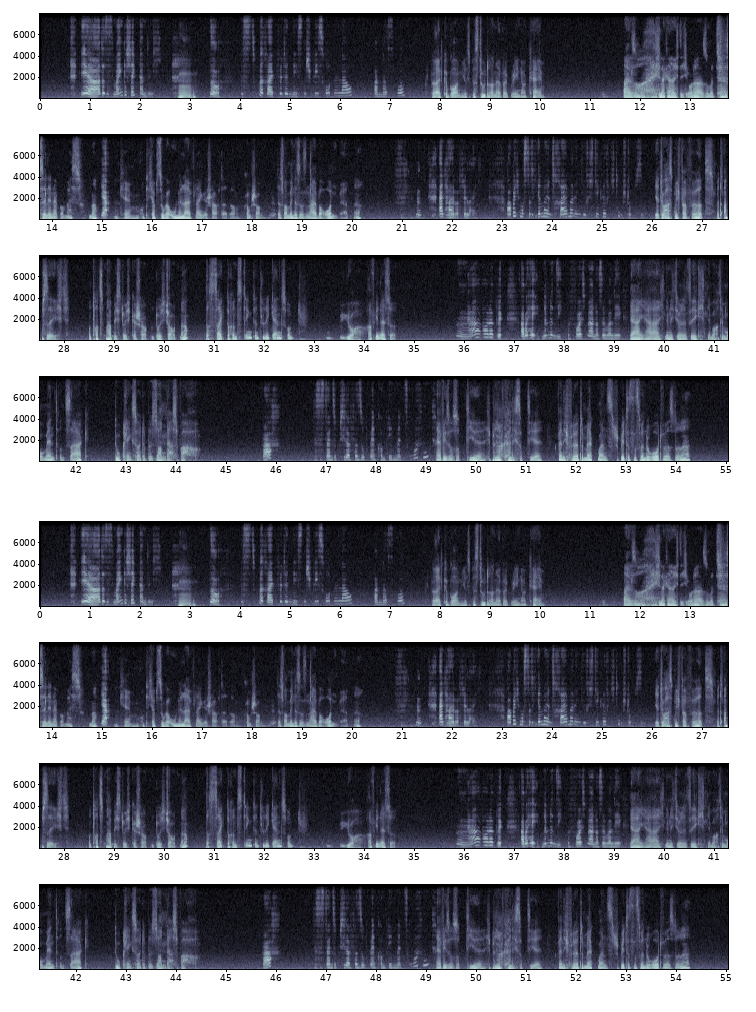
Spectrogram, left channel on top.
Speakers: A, in the centre; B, on the left.
A: Ja, das ist mein Geschenk an dich.
B: Hm,
A: So, bist du bereit für den nächsten Spießrutenlauf? Andersrum?
B: bereit geboren. Jetzt bist du dran, Evergreen. Okay.
A: Mhm.
B: Also, ich lag ja richtig, oder? Also mit Selena Gomez, ne?
A: Ja.
B: Okay. Und ich habe es sogar ohne Lifeline geschafft, also komm schon.
A: Mhm.
B: Das war mindestens ein halber Orden wert, ne?
A: <laughs> Ein halber vielleicht. Aber ich musste dich immerhin dreimal in die richtige Richtung stupsen.
B: Ja, du hast mich verwirrt, mit Absicht. Und trotzdem
A: Mhm.
B: habe ich es durchgeschaut, durchschaut, ne? Das zeigt doch Instinkt, Intelligenz und, ja, Raffinesse.
A: Ja, oder Glück. Aber hey, nimm den Sieg, bevor ich es mir anders überlege.
B: Ja, ja, ich nehme nicht nur den Sieg, ich nehme auch den Moment und sag, du klingst heute besonders wach.
A: Wach? Das ist ein subtiler Versuch, mir ein Kompliment zu machen.
B: Hä, wieso subtil? Ich bin doch gar nicht subtil. Wenn ich flirte, merkt man's, spätestens wenn du rot wirst, oder? <laughs>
